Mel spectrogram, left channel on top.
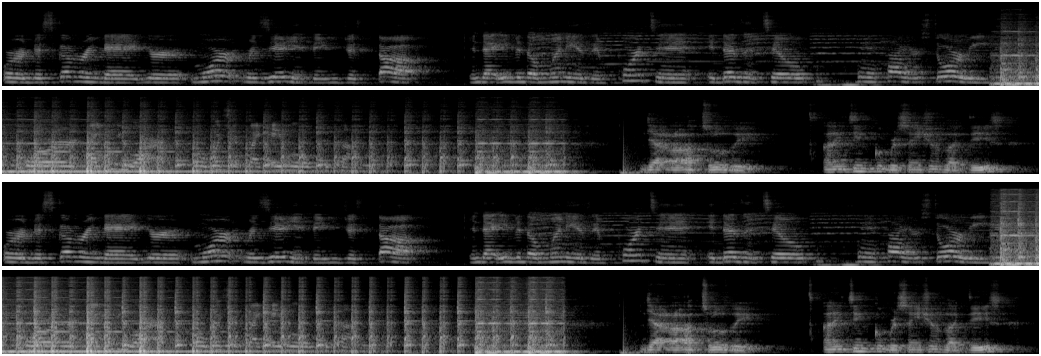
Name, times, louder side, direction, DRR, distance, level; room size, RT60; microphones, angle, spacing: voice 1, 0.0-4.2 4.7-8.0 8.5-9.9 10.6-14.1, equal, 5° right, 4 dB, 1.2 m, -35 dB
sound 1, 5.2-12.0, left 1 dB, 10° left, 6.9 m, -54 dB
sound 2, 9.9-16.0, right 3 dB, 60° right, 0.6 m, -27 dB
voice 2, 16.7-17.9 18.6-20.5, right 1 dB, 30° right, 4 dB, 1.0 m, -32 dB
20.0 x 9.8 x 3.9 m, 0.73 s
head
